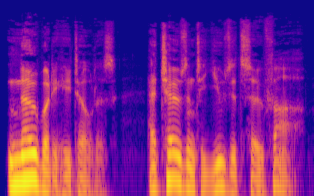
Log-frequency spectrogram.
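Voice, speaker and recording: A man's voice: fairly low pitch, big pitch swings, moderate pace, darkish tone, no room sound. A British man narrating a humorous memoir in a wry, dry storytelling manner. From United Kingdom. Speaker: audiobook narrator.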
